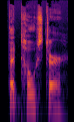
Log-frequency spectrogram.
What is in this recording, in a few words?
"toaster", English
